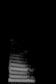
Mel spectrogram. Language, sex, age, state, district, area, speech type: Assamese, female, 45-60, Assam, Dhemaji, rural, conversation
